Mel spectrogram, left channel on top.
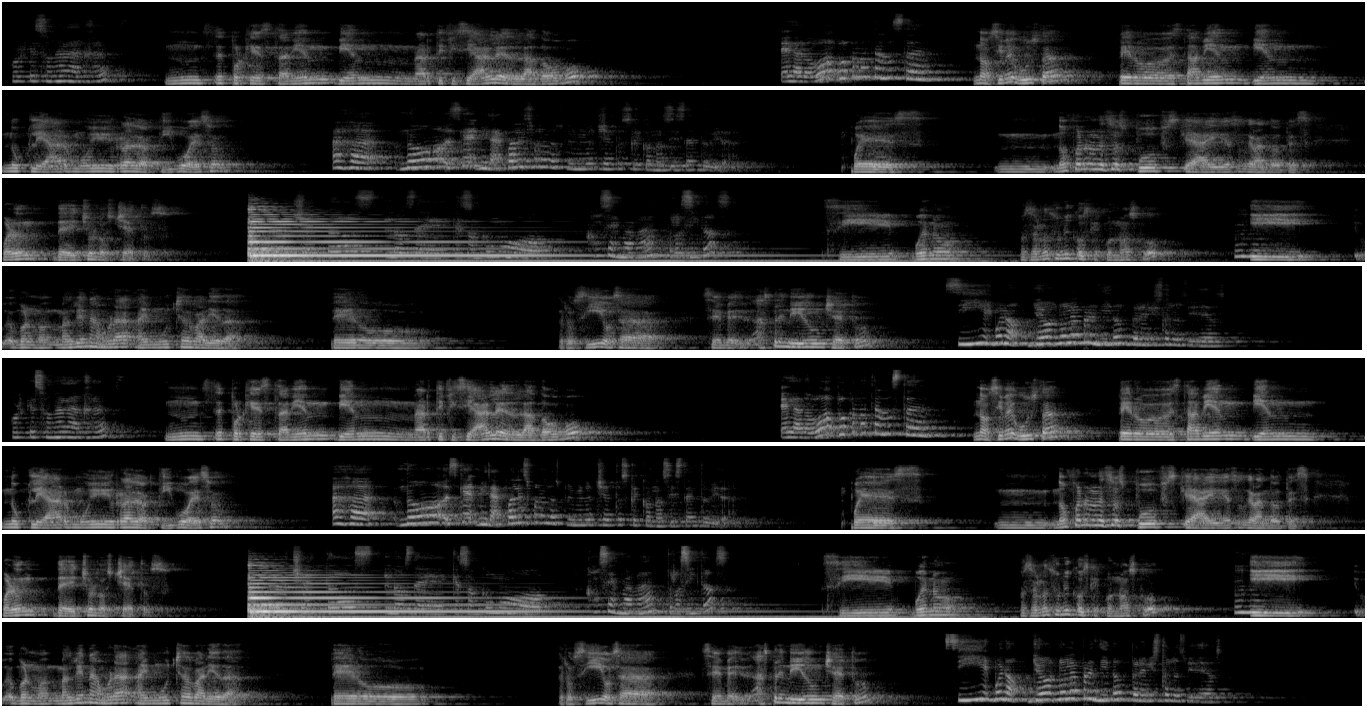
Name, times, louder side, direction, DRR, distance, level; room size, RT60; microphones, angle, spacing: voice 1, 0.1-1.1 7.8-9.3 16.9-20.9 29.9-32.7 33.1-34.5 39.6-39.9 50.4-53.1, right 1 dB, 75° right, 3 dB, 3.8 m, -33 dB
voice 2, 1.6-5.8 9.7-10.6 11.2-13.2 13.6-15.9 22.1-22.8 23.6-28.9 35.5-36.8 37.4-38.8 39.7-40.3 40.8-43.3 44.2-45.1 46.5-49.6, right 1 dB, 30° right, 7 dB, 1.4 m, -29 dB
Piano, 29.7-36.8, equal, ahead, 5.6 m, -23 dB
30.0 x 22.0 x 5.9 m, 1.2 s
head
